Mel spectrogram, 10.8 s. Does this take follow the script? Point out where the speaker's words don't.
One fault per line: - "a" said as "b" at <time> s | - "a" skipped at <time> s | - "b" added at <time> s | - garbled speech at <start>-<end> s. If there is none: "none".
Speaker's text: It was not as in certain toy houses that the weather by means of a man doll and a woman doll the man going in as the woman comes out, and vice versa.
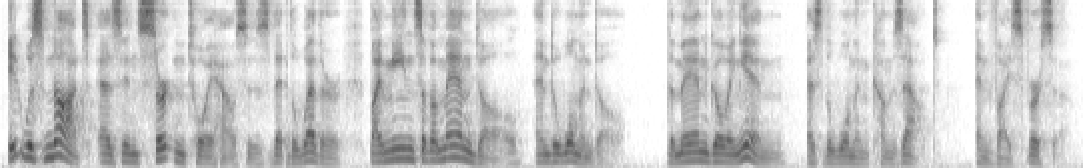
none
